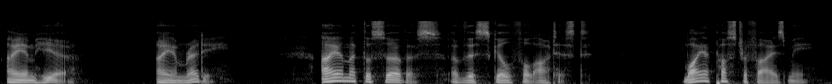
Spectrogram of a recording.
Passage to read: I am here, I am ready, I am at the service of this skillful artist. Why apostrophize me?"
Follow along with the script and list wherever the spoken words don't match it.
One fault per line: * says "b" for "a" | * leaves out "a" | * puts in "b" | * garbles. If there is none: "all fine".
all fine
